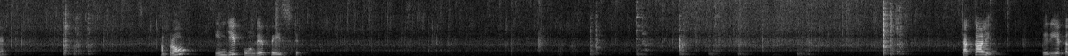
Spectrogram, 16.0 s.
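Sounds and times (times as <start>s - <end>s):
onions sizzling in hot oil: 0.0s - 16.0s
spoon scraping and knocking pan: 0.9s - 1.5s, 8.8s - 12.4s, 13.2s - 13.7s.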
